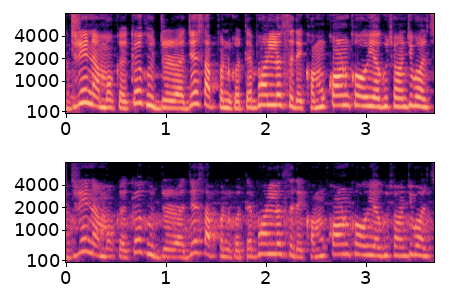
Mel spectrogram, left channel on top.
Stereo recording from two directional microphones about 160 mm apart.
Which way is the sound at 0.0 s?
65° left (ahead or behind).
